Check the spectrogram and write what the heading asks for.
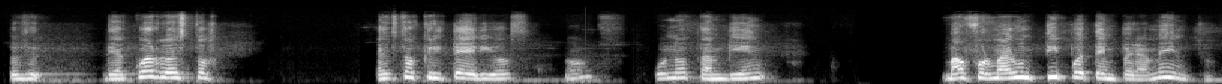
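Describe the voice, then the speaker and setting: Teacher lecturing with a "¿no?" after each phrase. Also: male voice, high voice, normal speed, long pauses. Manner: tags nearly every phrase with a questioning "¿no?"; lists traits one word at a time. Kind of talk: classroom lecture.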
